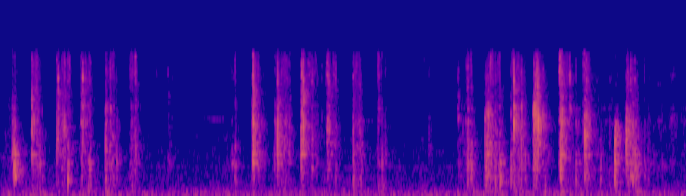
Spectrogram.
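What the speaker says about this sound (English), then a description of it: "These cards are a little hard to shuffle because they're so big" Large, stiff tarot cards are shuffled in a rapid run of crisp clicks and flutters, pausing briefly mid-way, quiet and close.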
